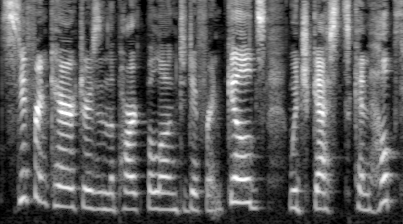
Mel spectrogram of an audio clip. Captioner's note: none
